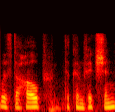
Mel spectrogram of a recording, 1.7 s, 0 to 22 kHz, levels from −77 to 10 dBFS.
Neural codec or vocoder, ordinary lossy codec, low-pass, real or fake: codec, 16 kHz in and 24 kHz out, 0.8 kbps, FocalCodec, streaming, 65536 codes; MP3, 48 kbps; 7.2 kHz; fake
